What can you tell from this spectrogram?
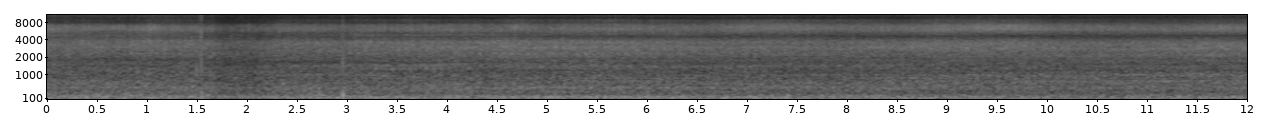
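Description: Combine harvester running steadily at work, its engine and machinery making an even, unbroken drone.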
